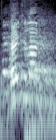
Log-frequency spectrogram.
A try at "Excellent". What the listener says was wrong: To get excellent, don't go down. Excellent, go up. No, excellent, excellent, excellent. Excellent, hands up. Don't say excellent, excellent, but head not moving.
